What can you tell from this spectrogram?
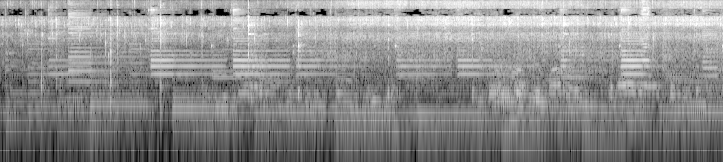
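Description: Chopped onions sizzling in oil in a metal kadhai, stirred so that the ladle scrapes and clinks against the pan a few times. Instrumental background music with a stepping melody plays over it.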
